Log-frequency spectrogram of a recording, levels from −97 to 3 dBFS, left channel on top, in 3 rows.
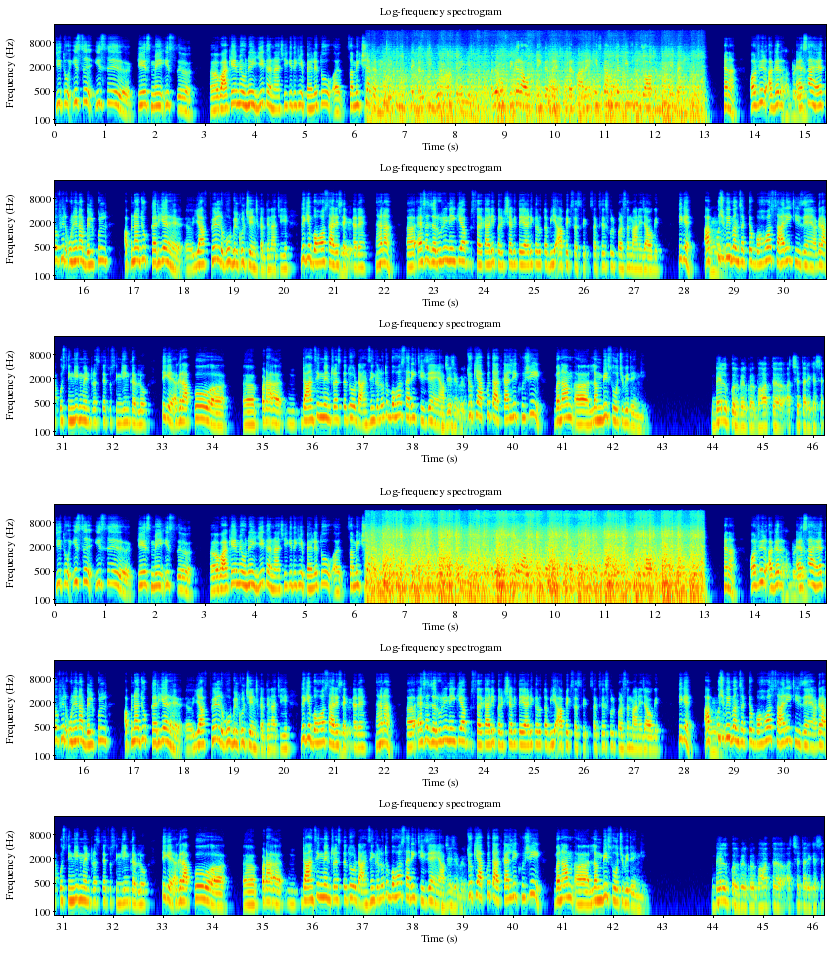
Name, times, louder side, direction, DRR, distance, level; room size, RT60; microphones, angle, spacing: voice 1, 0.0-2.7 3.1-8.3 8.7-13.0 13.4-13.6 13.9-16.5 16.8-22.1 22.4-27.5 27.9-28.1 28.4-32.7 33.0-34.2 34.6-38.6 39.1-40.5 40.8-42.6, equal, 5° left, 0.4 m, -24 dB
sound 1, 6.2-13.0, right 7 dB, 75° right, 0.3 m, -21 dB
voice 2, 14.5-15.0 21.1-21.4 28.5-28.8 38.5-39.1 44.0-46.2, left 2 dB, 60° left, 0.8 m, -30 dB
2.6 x 2.3 x 3.1 m
head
